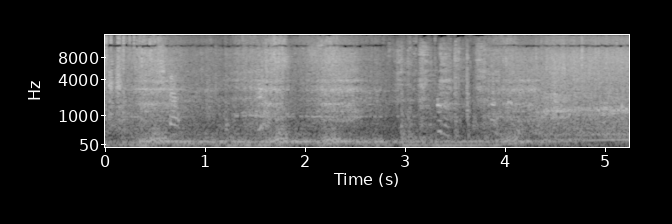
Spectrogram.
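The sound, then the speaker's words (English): A van drives forward, its engine giving a continuous low, rumbling drone. The motor swells slightly at times and stays fairly quiet and steady throughout. “The van moves forward.”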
